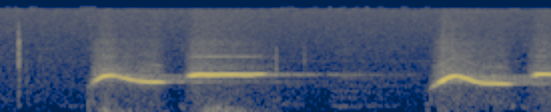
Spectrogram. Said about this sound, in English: That's our family whistle.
